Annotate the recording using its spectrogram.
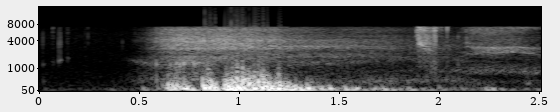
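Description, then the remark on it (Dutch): A deep, slow breath: a loud, airy rush of air swells quickly, then trails off gradually over a couple of seconds. No one speaks. “Rustig uitademen, vertraagt.”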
